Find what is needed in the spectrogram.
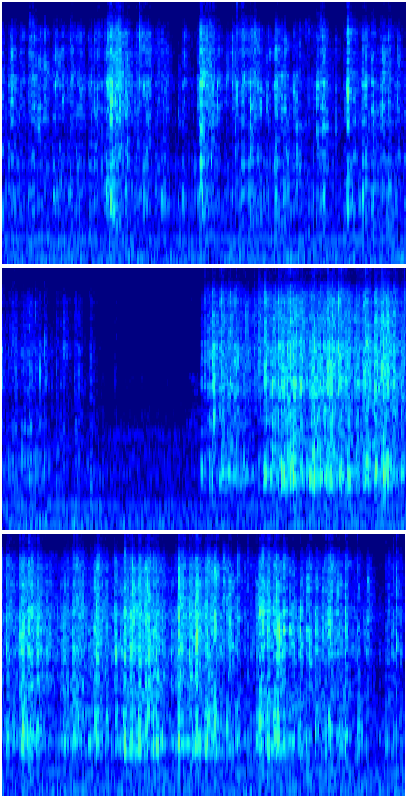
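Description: Thin clear plastic bag crinkling as it is handled, stopping briefly about four seconds in, then crinkling louder from about five seconds in as its contents are tipped out into a plastic food box.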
